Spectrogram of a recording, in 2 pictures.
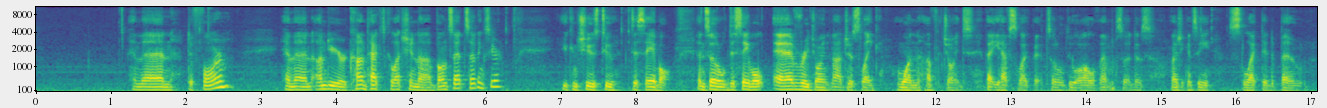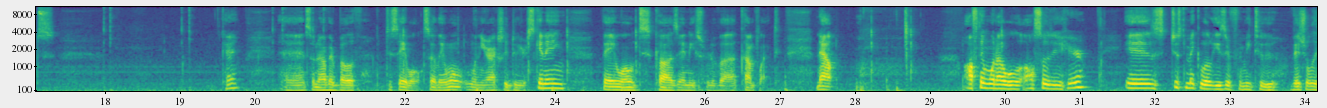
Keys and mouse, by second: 3.4 click, 7.5 click, 8.9 click, 17.5 click, 19.1 click, 20.3 click, 21.5 click, 21.9 click, 23.2 middle click, 25.0 middle click, 25.4 shift+middle click, 26.3 middle click, 29.4 shift+middle click, 30.0 middle click, 31.2 middle click, 33.5 click.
